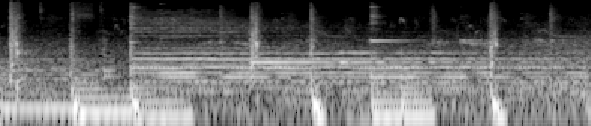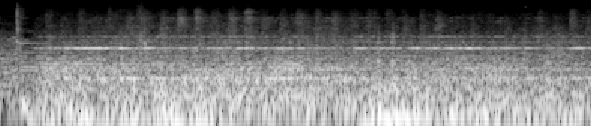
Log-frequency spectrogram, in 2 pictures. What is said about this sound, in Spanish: un ferrocarril de cremallera conecta la parte alta y baja de la ciudad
